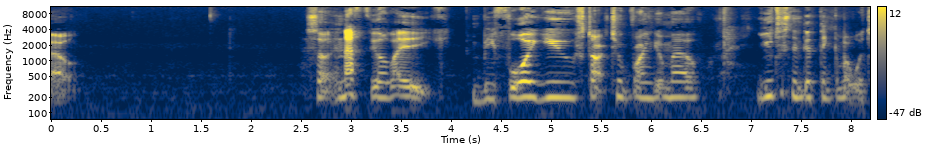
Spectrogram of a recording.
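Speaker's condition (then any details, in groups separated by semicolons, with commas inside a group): Cerebral palsy; speech is not the best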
